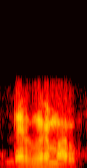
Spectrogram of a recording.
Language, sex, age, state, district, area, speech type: Malayalam, male, 60+, Kerala, Idukki, rural, conversation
